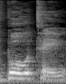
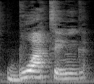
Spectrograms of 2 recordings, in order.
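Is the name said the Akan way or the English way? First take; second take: English; Akan. First: The name is said with English sounds. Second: The name is said with Akan sounds. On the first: The speaker calls it wrong. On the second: The speaker calls it right.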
